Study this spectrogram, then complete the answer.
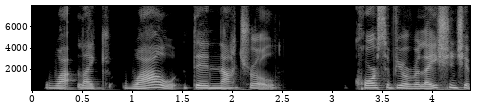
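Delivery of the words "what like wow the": ordinary delivery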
